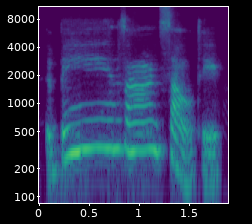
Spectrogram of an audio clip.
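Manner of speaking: put-on "The beans aren't salty" in a drawn-out Southern accent, high and slow. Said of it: "playing in a Southern accent in my head".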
